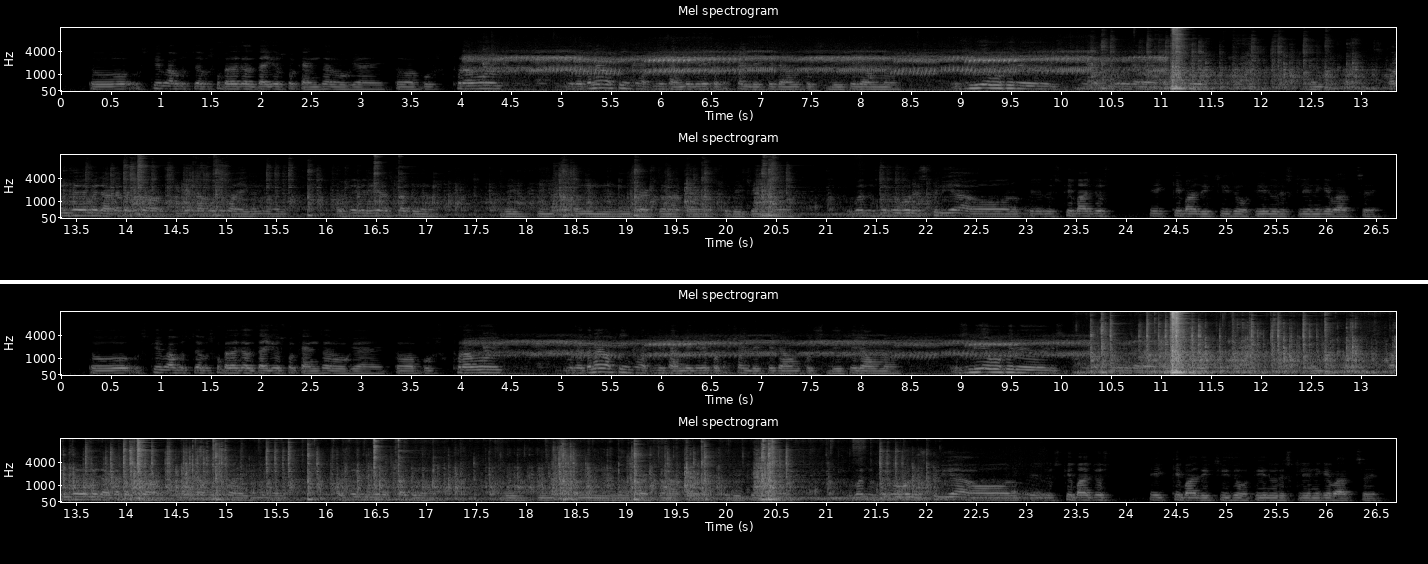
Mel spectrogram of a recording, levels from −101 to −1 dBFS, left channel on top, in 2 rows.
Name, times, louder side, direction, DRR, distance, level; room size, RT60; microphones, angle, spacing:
voice 1, 0.3-4.4 4.9-8.4 8.9-11.5 11.7-15.6 16.1-17.1 17.7-20.7 21.2-23.8 24.2-26.5, right 1 dB, 20° right, 1.6 m, -60 dB
sound 1, 4.0-11.1, left 6 dB, 45° left, 0.6 m, -59 dB
sound 2, 10.1-23.2, right 13 dB, 80° right, 0.4 m, -50 dB
5.9 x 2.8 x 3.1 m
head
